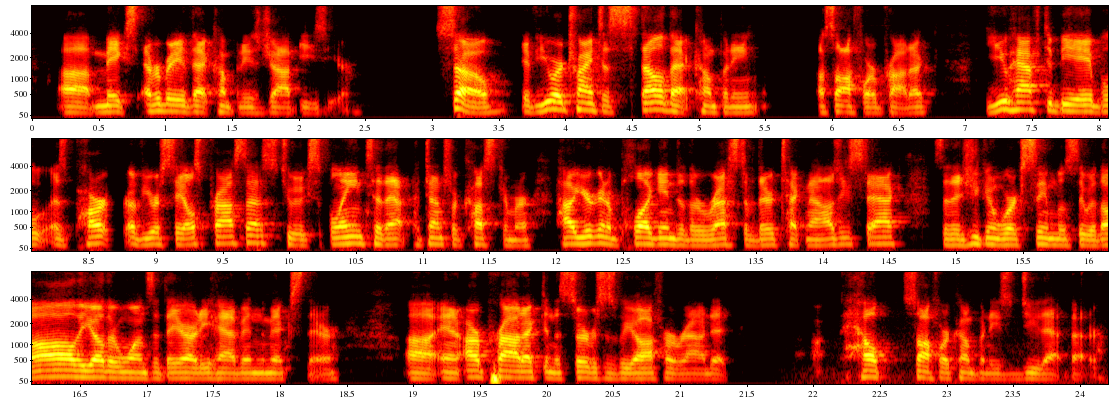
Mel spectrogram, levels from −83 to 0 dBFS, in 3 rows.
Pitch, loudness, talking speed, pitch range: 115 Hz, -24 LUFS, 210 wpm, 105-130 Hz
